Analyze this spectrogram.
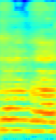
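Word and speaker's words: ثاء: সা জিহ্বার আগা হতে নরম ভাবে আদায় হবে।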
